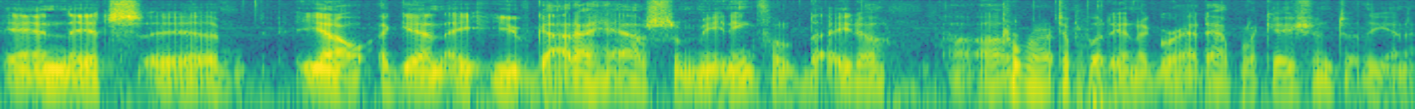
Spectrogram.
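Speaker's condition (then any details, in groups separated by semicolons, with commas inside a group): Spasmodic dysphonia; adductor spasms, vocal folds slam together, voice problems when speaking to groups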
